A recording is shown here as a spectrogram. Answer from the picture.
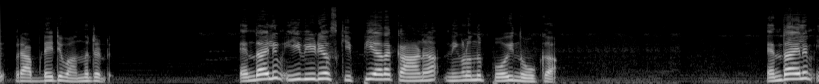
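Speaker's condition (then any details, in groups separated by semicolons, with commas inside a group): No condition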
